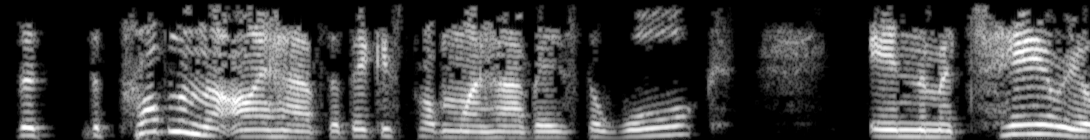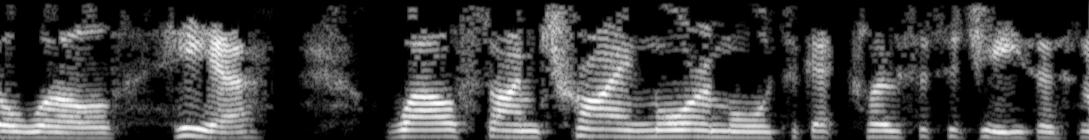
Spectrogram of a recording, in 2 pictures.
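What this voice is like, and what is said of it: English accent. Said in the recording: “I do detect an accent. ... I'm in England.”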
